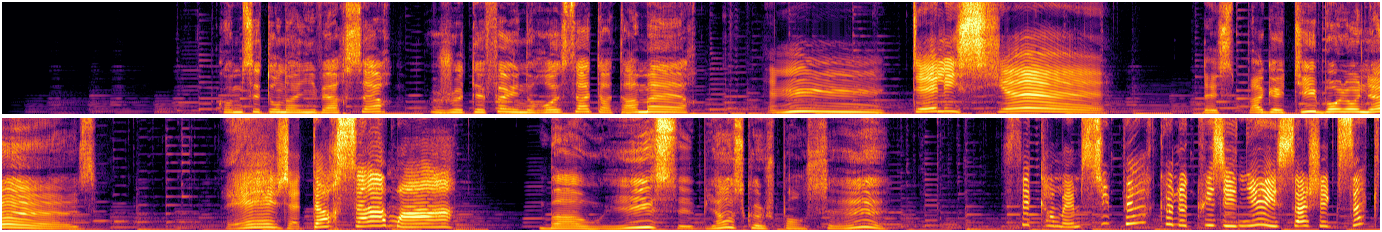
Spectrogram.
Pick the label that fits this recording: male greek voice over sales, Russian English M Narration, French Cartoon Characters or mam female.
French Cartoon Characters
